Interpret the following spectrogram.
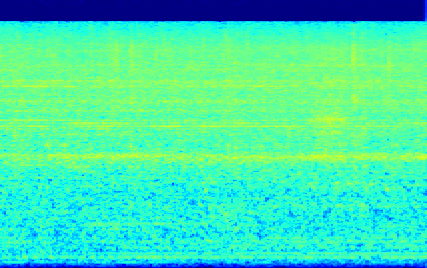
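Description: Steady mechanical hum and hiss of running equipment, with a thin, constant high whine over it.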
